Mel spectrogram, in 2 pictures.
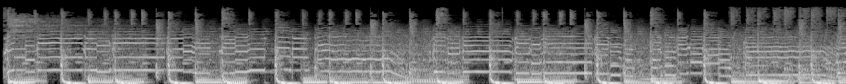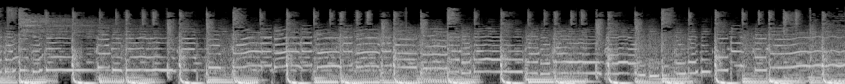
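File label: background music Ringtone; Rowdy Boys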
